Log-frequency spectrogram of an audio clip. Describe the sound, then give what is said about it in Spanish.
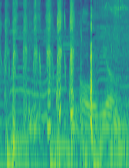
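A voice imitates a cartoon duck's quacking speech, producing a loud string of nasal, raspy, garbled syllables with shifting inflection and no other sounds. “¿Cómo dice el pato Donald? ¿Cómo habla el pato Donald?”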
